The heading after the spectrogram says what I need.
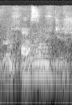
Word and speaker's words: opossum: Do you see how the word is opossum? That O is actually silent. Yeah. It's a really strange word. We call them possums.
